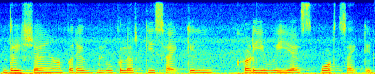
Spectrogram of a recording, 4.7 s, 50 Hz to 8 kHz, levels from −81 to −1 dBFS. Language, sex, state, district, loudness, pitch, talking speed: Hindi, female, Odisha, Sambalpur, -17 LUFS, 220 Hz, 190 wpm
